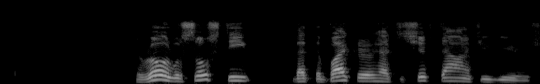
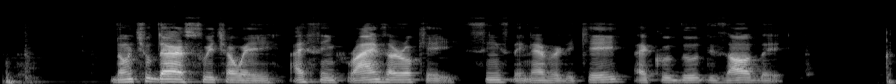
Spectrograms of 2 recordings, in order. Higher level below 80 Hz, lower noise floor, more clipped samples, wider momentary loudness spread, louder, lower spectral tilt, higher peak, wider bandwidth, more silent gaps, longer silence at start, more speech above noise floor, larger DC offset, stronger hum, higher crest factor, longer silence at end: second, -80 dBFS vs -58 dBFS; about the same, -86 dBFS vs -83 dBFS; neither; second, 13 LU vs 19 LU; second, -35 LUFS vs -21 LUFS; about the same, -4 dB/octave vs -5 dB/octave; second, -16 dBFS vs 0 dBFS; second, 8.2 kHz vs 9.8 kHz; neither; first, 1.35 s vs 0.05 s; second, 52 dB vs 61 dB; neither; neither; about the same, 20 dB vs 22 dB; about the same, 0 s vs 0 s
